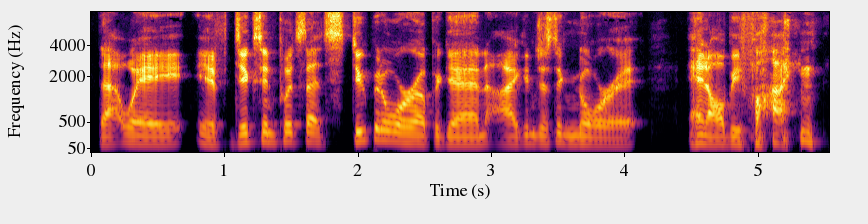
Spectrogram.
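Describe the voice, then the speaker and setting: A man with a mid-pitched voice hosts a relaxed game recap. He rambles, thinking aloud and quoting his own thoughts. The sound is dry, with little room in it. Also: moderate pace, dry recording. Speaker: podcast host. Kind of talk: casual game recap chat.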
